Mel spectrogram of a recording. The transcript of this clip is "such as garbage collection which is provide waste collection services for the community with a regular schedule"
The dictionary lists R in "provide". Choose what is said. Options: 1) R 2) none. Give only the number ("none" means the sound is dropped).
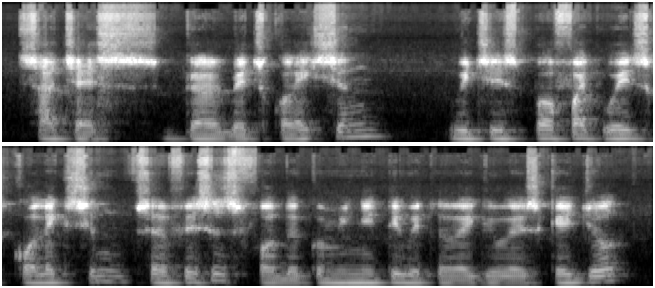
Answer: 2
